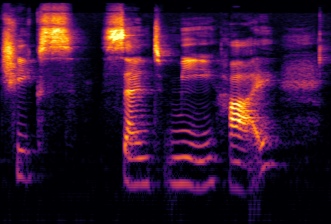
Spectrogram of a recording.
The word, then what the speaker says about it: Csikszentmihalyi: sent me high and we pronounce his name cheeks sent me hi and he was one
